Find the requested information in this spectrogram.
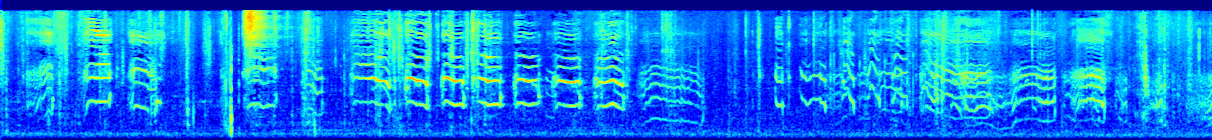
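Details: French Bulldog pups, six weeks old, playing together: a run of short harmonic whimpers and yelps, about two per second, some arching up and down, with a single sharp knock near the start.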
